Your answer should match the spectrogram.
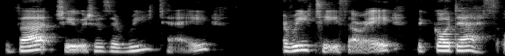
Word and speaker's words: Arete: And this name is pronounced Arete, and it's spelt A-R-E-T-E.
